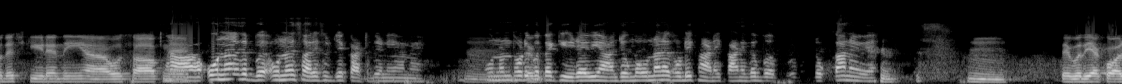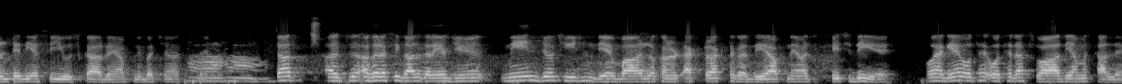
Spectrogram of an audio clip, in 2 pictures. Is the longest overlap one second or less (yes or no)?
yes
